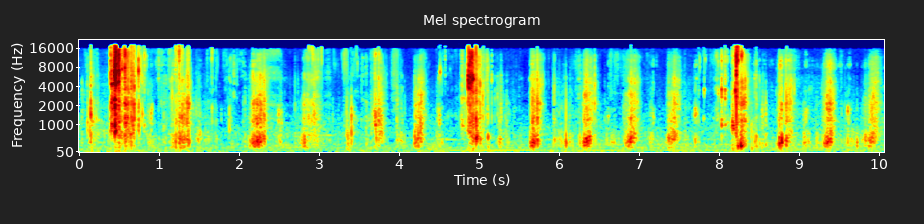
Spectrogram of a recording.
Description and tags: Eating Chips
Eating, Chips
